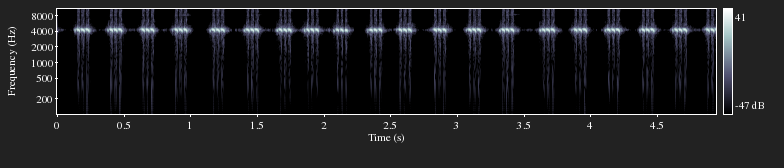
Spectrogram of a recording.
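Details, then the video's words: Unbroken cricket chirping meant to scare off rats: around twenty sharp, high, clicking pulses in five seconds, metronome-steady, on a silent background. "SUARA JANGKRIK PENGUSIR TIKUS"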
